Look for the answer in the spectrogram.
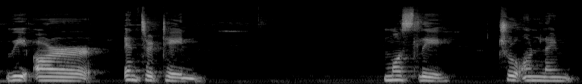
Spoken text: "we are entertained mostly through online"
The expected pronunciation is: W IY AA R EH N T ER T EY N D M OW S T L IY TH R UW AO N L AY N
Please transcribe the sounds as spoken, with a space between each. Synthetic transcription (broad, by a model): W IY AA R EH N T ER T EY N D M OW S T L IY T R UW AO N L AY N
